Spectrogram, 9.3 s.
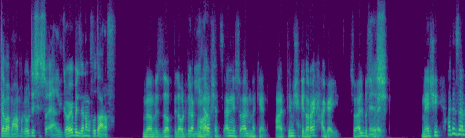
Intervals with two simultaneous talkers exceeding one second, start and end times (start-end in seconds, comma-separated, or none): none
